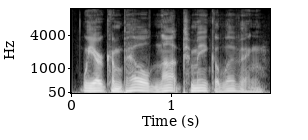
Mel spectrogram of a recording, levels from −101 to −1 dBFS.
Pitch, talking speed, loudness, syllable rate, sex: 95 Hz, 240 wpm, -16 LUFS, 6.9 syllables/s, male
